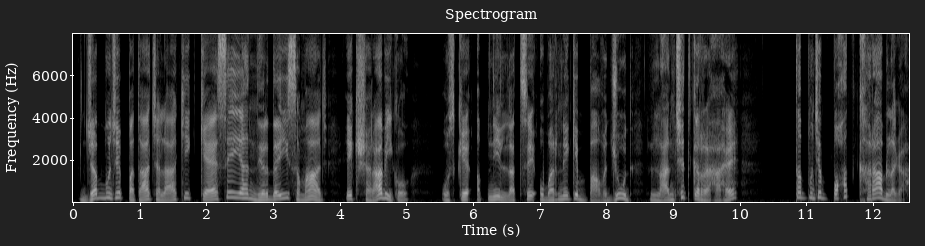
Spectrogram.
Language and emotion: Hindi, disgusted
